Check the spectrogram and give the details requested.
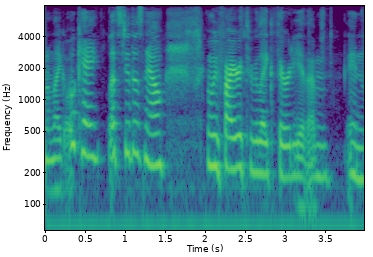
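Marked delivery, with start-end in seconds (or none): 0.2-1.5 retold eager reply. Retelling her reply to excited clients.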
